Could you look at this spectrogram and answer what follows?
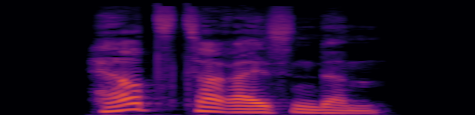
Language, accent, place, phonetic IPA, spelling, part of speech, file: German, Germany, Berlin, [ˈhɛʁt͡st͡sɛɐ̯ˌʁaɪ̯səndəm], herzzerreißendem, adjective, De-herzzerreißendem.ogg
- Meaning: strong dative masculine/neuter singular of herzzerreißend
